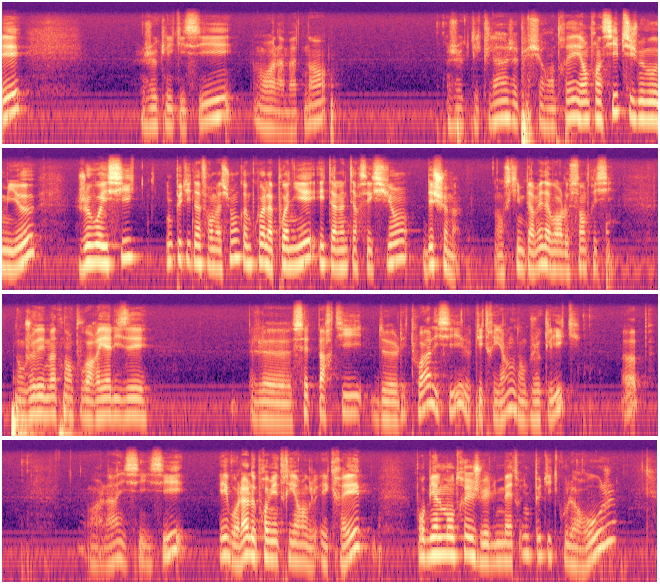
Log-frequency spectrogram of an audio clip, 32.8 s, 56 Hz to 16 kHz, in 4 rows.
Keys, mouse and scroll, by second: 1.8 click, 5.6 click, 6.6 Return, 23.8 click, 25.0 click, 26.4 click, 27.5 click, 31.9 click.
